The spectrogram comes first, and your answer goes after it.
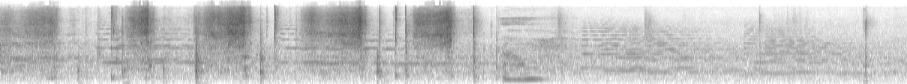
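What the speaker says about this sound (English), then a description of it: "we're just gonna scrape off this extra clay to reclaim it" Clay being scraped off a pottery bat at a wheel, a run of close, quiet rubbing and scraping strokes with scattered sharp ticks, easing into a softer faint rasp toward the end.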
